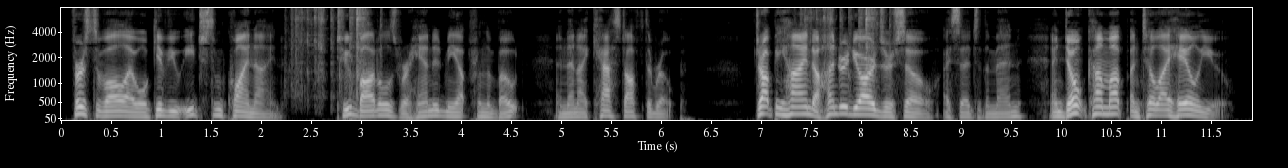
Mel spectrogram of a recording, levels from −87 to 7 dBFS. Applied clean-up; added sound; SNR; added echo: none; Cutlery, silverware; 18 dB; none.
